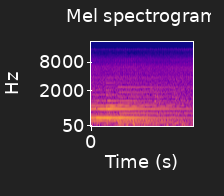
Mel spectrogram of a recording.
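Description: Electronic keyboard holding a chord, with a few more notes joining about half a second in, then slowly fading.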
